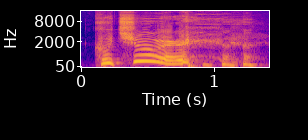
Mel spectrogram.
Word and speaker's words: Couture: was some government Couture, and she says, Couture. Couture! There you go. That's how you say it.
